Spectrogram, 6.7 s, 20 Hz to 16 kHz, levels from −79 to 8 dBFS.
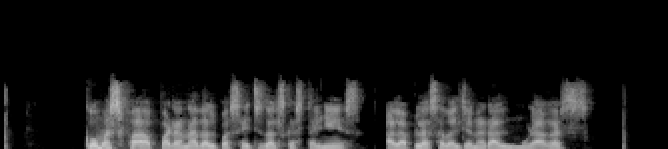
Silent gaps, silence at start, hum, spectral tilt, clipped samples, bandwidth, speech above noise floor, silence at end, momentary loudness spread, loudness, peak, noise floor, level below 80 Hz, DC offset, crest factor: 3.77-3.85 s; 0.85 s; none; -3.5 dB/octave; under 0.1%; 8 kHz; 59 dB; 0.85 s; 11 LU; -19 LUFS; -2 dBFS; -77 dBFS; -62 dBFS; under 0.1%; 18 dB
